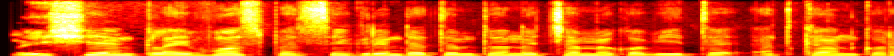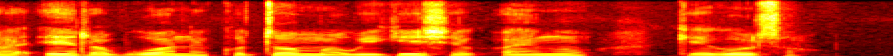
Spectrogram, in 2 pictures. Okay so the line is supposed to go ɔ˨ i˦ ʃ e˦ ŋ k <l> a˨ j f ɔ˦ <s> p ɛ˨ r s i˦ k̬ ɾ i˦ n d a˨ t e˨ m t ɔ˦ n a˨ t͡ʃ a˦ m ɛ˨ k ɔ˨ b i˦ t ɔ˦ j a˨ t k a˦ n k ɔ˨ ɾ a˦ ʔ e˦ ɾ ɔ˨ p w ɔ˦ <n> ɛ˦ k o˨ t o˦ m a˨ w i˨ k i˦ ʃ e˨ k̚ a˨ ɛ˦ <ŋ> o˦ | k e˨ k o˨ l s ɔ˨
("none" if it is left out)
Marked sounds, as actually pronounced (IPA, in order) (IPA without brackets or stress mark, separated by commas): l, s, n, ŋ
